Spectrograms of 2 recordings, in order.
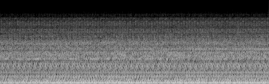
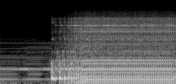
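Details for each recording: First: Air compressor on a newly wired shop circuit refilling from about 100 psi toward a 140 cutoff the gauge may not read right: smooth, steady motor drone with even pumping pulse around two a second, no knocks or rattles; normal. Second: Air compressor motor gives a sudden loud, steady electrical hum held over a second without winding up, straining and hesitating to start on a newly energized shop circuit; owner suspects the motor is getting tired from how he's been running it.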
